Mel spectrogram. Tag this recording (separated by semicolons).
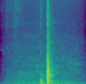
rock; stone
